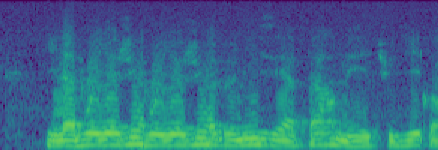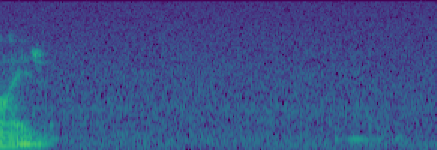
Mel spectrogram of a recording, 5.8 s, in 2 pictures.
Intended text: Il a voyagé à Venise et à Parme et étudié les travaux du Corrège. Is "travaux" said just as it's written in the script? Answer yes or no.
no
